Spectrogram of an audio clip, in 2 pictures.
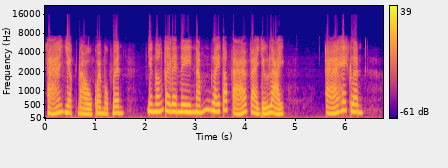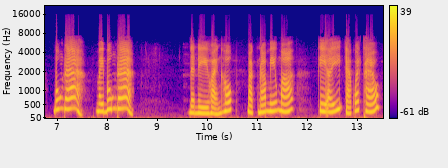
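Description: A woman narrates a novel in a calm, measured way. Her voice sits slightly high. The recording is dull and dry, with no room sound. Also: dry recording. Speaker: audiobook narrator. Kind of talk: storybook narration.

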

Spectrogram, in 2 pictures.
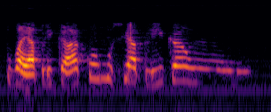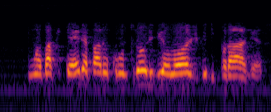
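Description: The radio host hears from a male agricultural researcher on a landline who explains his research patiently and with care, frequently finishing with a questioning "right?". His voice is high, animated, darkish and slightly rough, at a moderate pace, and the recording is rough.

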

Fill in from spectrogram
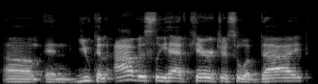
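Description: This podcast co-host has a voice on the high side and a moderate pace. He's casually discussing a TV series, explaining things in an informal, conversational manner.

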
